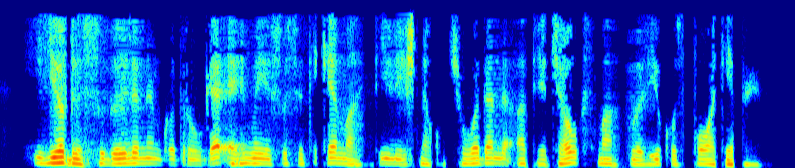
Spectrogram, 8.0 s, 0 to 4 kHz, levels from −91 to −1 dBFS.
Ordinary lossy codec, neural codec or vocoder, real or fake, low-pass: AAC, 16 kbps; codec, 16 kHz, 0.5 kbps, X-Codec, HuBERT features, trained on balanced general audio; fake; 3.6 kHz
